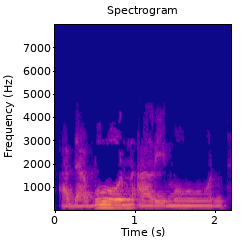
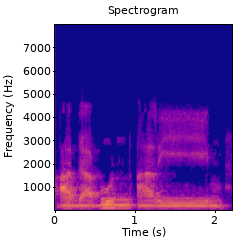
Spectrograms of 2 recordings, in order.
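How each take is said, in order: First: The last word ends with a full -un. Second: The last word ends without its final -un. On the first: The phrase is read with full grammatical endings. "kalau dibaca kita nahu sorof adabun alimun" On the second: The phrase is read in pause form. "Kalau saudara wakofkan membaca adabun alim memang"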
